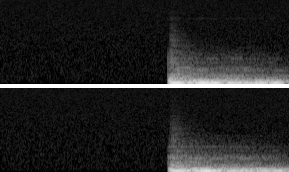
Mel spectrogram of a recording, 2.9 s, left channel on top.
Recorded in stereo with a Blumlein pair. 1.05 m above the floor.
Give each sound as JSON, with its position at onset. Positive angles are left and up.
{"t": 1.7, "sound": "a thud", "azimuth_deg": 35, "distance_m": 0.9}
